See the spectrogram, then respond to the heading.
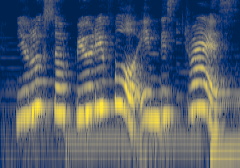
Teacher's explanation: jadi ada beberapa tekanan kata pada kata beautiful dan dress.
